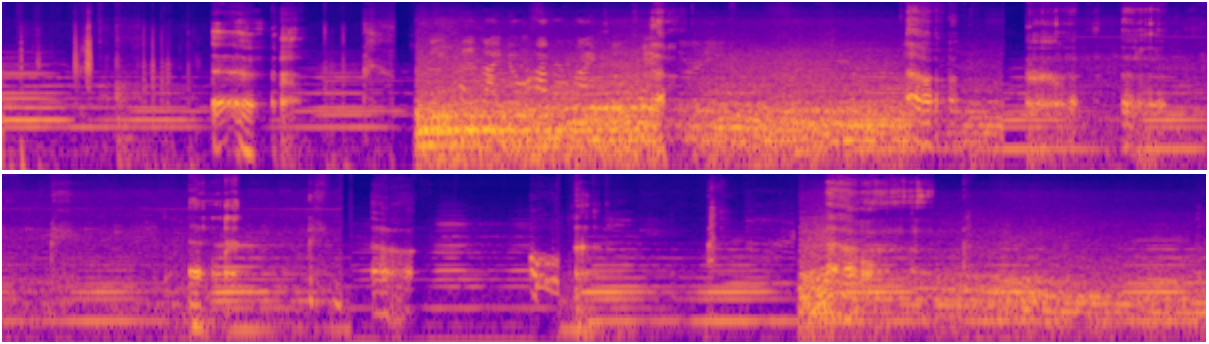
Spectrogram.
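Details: Daughter burping: long, loud, drawn-out belches, several in a row, over background music.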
